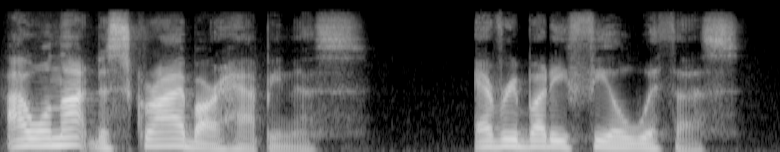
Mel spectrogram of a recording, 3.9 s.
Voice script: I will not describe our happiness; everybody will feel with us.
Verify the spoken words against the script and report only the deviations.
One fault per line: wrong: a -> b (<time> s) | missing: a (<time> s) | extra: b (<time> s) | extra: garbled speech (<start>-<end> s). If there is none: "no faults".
missing: will (2.8 s)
